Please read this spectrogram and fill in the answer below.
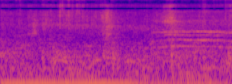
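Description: A steady low hum, with a brief high-pitched cry starting about one and a half seconds in.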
